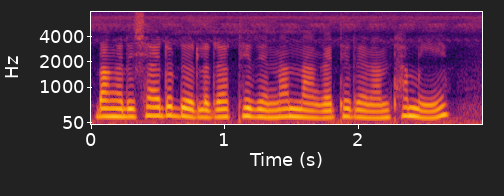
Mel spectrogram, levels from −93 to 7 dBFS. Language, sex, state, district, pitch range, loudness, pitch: Chakma, female, Tripura, Unakoti, 190-220 Hz, -14 LUFS, 205 Hz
